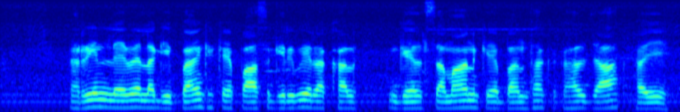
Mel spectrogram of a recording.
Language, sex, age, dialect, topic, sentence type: Magahi, male, 18-24, Central/Standard, banking, statement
